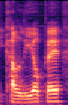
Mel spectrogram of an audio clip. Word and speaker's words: Calliope: The correct thing the pronunciation for the name of Calapi should technically be Caliop because it has Greek origin but again I guess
